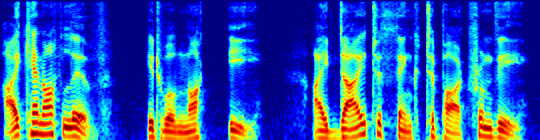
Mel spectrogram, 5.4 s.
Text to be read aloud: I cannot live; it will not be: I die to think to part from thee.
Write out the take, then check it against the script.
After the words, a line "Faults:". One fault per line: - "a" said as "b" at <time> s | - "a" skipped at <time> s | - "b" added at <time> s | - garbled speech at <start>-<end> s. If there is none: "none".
I cannot live; it will not be: I die to think to part from thee.
Faults:
none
